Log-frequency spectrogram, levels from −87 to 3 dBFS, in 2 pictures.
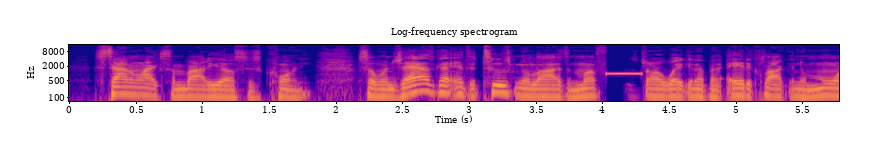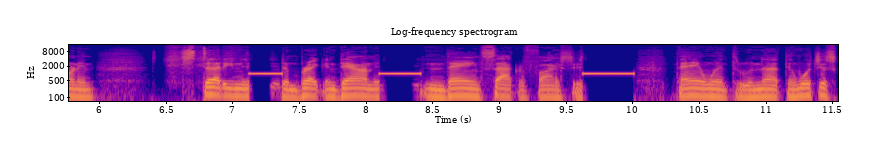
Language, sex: English, male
